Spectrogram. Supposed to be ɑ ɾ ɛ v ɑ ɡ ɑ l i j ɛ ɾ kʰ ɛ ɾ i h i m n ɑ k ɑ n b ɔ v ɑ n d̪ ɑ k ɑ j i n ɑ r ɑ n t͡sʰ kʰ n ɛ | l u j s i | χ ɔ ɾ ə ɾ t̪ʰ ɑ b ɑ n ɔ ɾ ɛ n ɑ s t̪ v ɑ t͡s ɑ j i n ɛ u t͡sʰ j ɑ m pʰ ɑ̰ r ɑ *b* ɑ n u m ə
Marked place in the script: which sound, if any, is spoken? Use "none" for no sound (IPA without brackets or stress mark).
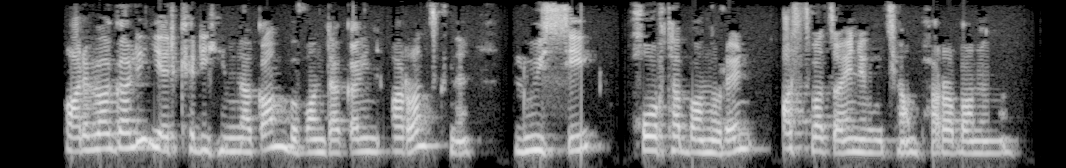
b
